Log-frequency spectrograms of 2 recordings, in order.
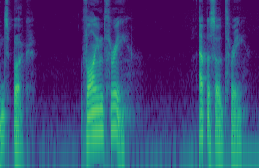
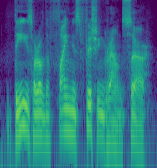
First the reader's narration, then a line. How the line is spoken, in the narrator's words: the other voice exclaimed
